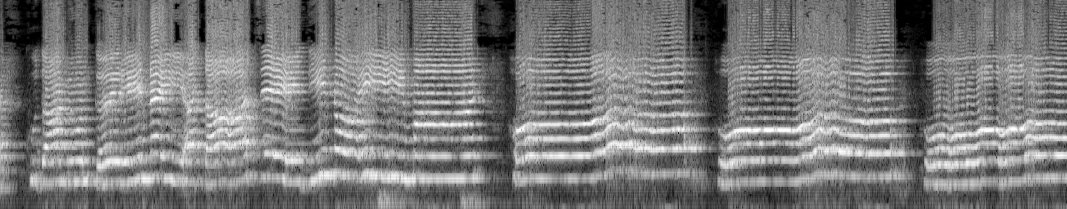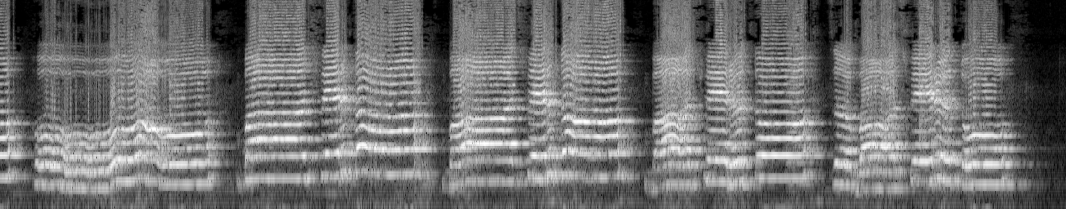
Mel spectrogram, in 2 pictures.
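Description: A girl singing a Kashmiri nazm solo, with no instruments, in short melodic phrases broken by brief breaths every couple of seconds.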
